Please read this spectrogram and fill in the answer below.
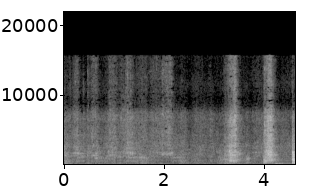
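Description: A plastering trowel scraping wet cement plaster on a wall: faint rubbing at first, then two louder scraping strokes about three and four seconds in, and another right at the end.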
